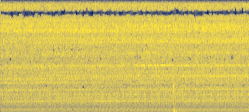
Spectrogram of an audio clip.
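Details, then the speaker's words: Singer Simple front-load-bobbin sewing machine during service, after Tri-Flow lubricant applied to dry areas: quiet steady whir with an even fast patter, speeding up, no scraping or labouring; running freely. "but there were areas that were dry you heard it um speeding up as as it was going after i put the lubricant on it"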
